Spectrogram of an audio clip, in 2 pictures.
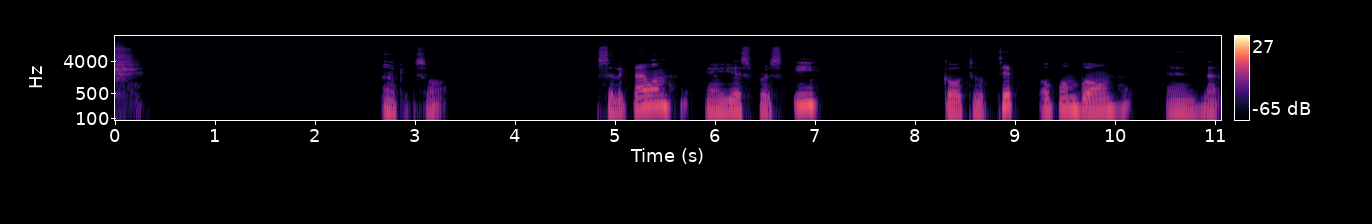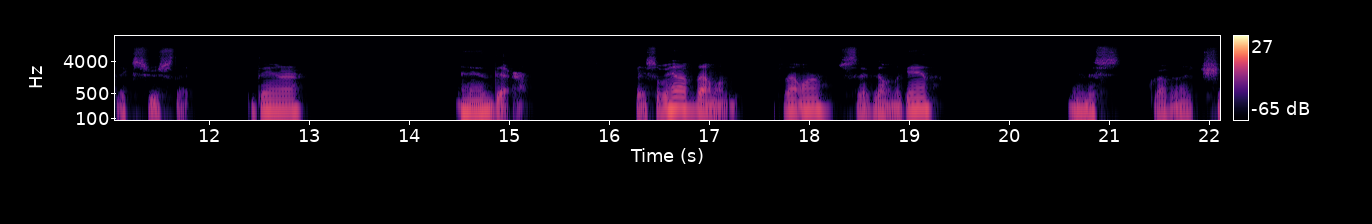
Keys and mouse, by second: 2.0 click, 6.1 e, 10.2 click, 11.5 e, 12.7 e, 15.4 middle click, 17.1 middle click, 17.8 click, 19.3-20.8 middle drag, 22.0 e.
